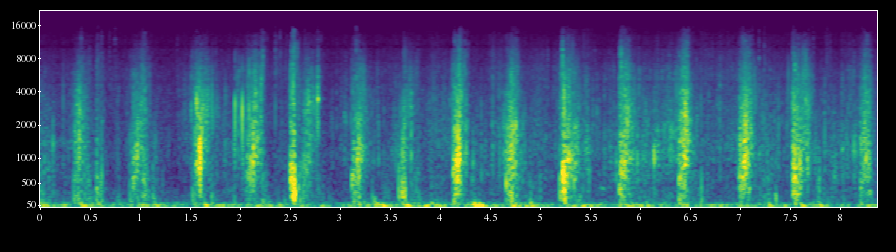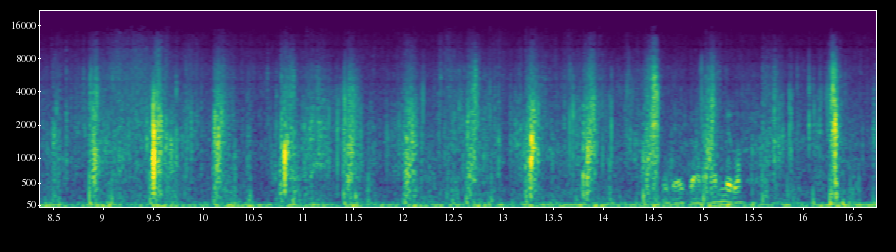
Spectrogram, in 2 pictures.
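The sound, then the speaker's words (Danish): Footsteps walk along a small path in a steady, even rhythm, with many crisp, light treads continuing at a regular pace from start to finish. “gå på den lille sti her, hvor vi går.”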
